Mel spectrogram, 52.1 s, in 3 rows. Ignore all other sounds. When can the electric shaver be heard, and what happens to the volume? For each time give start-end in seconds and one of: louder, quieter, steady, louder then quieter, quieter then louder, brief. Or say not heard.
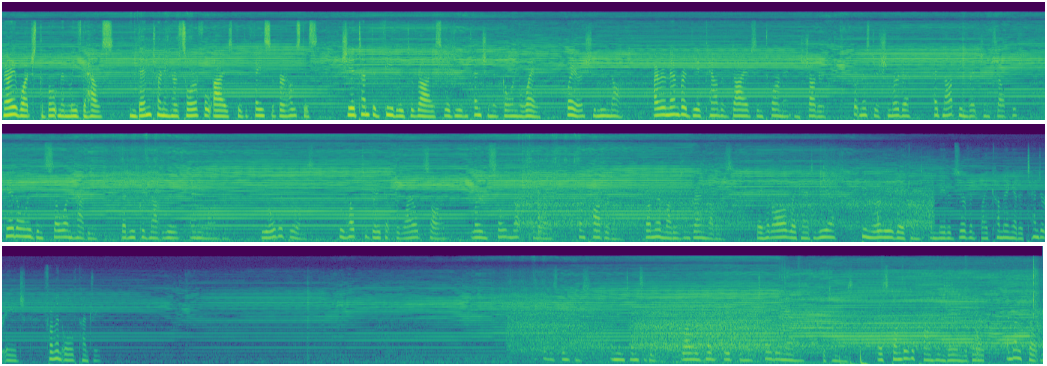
0.0-52.0 quieter then louder.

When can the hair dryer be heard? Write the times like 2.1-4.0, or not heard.
25.9-33.0, 43.1-52.0.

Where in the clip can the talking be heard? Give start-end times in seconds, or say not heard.
0.0-36.4, 43.6-52.0.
